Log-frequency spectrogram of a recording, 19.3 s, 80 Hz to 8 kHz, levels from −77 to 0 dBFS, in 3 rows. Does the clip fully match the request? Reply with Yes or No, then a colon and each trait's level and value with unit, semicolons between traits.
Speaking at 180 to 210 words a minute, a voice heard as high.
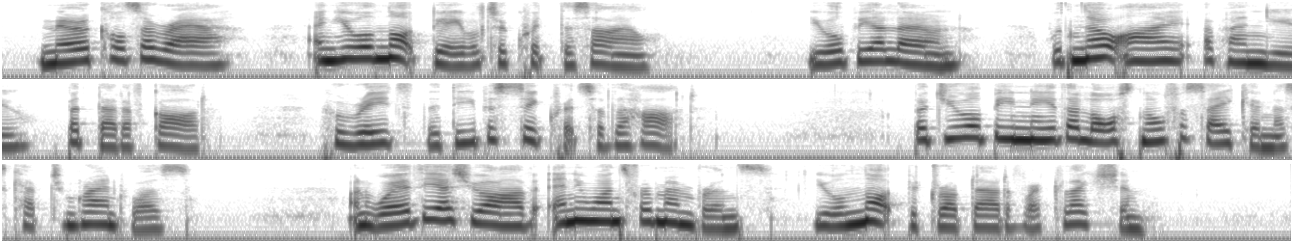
Yes: average, 190 wpm; high, 220 Hz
